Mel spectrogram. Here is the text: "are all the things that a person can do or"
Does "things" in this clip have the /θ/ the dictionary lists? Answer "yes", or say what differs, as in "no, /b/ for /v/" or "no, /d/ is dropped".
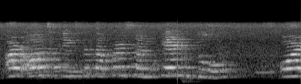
no, /t/ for /θ/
